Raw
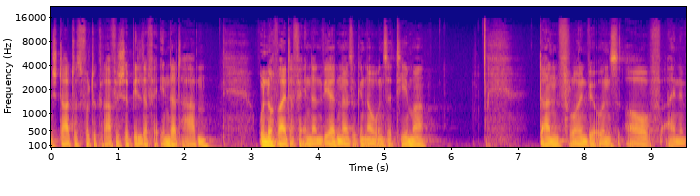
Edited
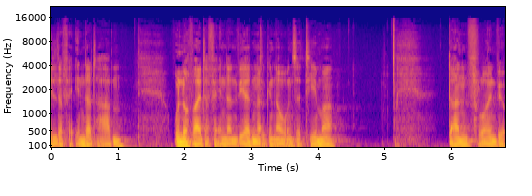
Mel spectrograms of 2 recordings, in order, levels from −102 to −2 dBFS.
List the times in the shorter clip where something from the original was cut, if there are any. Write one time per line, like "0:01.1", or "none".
0:03.1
